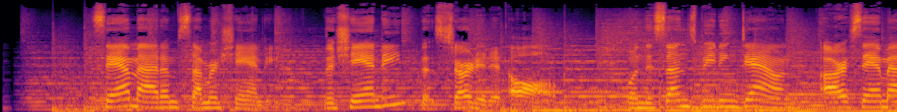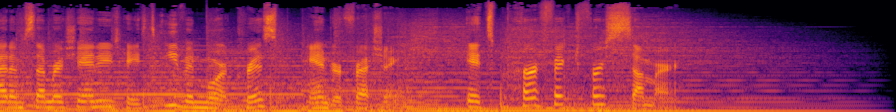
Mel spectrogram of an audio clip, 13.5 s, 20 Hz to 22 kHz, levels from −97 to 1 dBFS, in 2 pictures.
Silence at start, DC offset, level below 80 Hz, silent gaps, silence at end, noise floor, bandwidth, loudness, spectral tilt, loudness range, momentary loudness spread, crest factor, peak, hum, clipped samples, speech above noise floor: 0.15 s; under 0.1%; -30 dBFS; none; 0.3 s; -43 dBFS; over 20 kHz; -18 LUFS; -3.5 dB/octave; 2 LU; 13 LU; 20 dB; 0 dBFS; none; under 0.1%; 24 dB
